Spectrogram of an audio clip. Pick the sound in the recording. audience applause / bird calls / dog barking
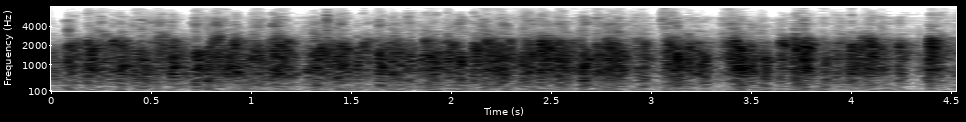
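audience applause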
